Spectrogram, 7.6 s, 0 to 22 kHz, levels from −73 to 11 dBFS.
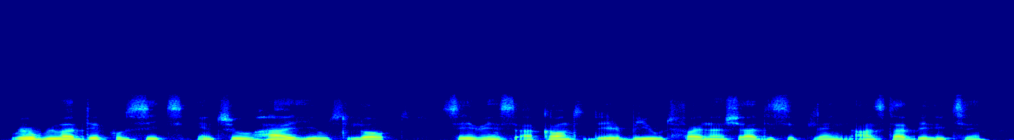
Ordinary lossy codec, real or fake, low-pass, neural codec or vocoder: none; fake; 7.2 kHz; codec, 16 kHz, 0.8 kbps, ZipCodec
